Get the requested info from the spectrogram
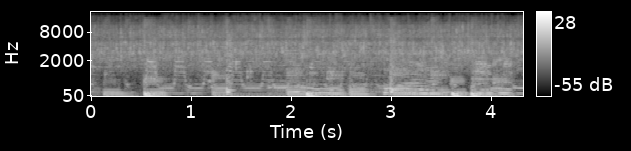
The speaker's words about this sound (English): Check that sizzle.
